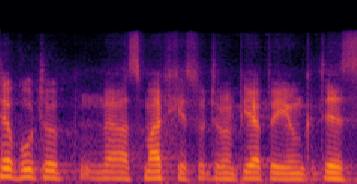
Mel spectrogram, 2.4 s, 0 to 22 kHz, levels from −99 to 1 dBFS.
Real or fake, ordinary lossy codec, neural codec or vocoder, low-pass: fake; AAC, 64 kbps; codec, 24 kHz, 0.5 kbps, DualCodec; 10.8 kHz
